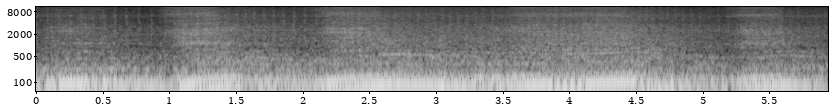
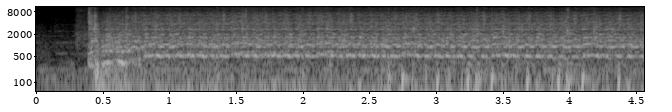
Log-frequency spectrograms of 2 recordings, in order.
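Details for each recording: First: 1955 Chevy with a 283 small-block V8 that sat 37 years, running after new cap, rotor and points, with the carburetor not yet rebuilt and the fuel pump possibly bad. Deep, full rumble swells smoothly with each throttle blip; fires evenly, no miss or knock. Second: 1955 Chevy 283 small-block V8 parked 37 years, new starter, fuel in carburetor: steady even cranking, nothing fires; suspected ignition fault, later fixed by replacing cap, rotor and points.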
